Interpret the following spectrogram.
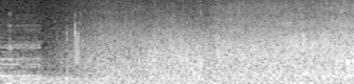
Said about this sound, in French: Tu t'approches de l'eau tes orteils touchent les petites vagues qui se brisent doucement sur la plage.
